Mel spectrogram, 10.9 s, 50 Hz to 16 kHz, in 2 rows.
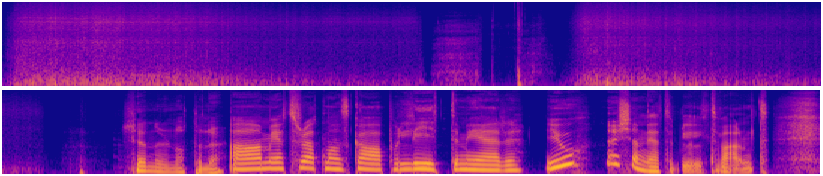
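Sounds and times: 
breath blown onto the back of a hand: 0.0s - 6.2s
speech: 6.4s - 10.9s.

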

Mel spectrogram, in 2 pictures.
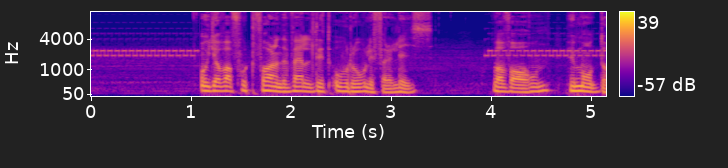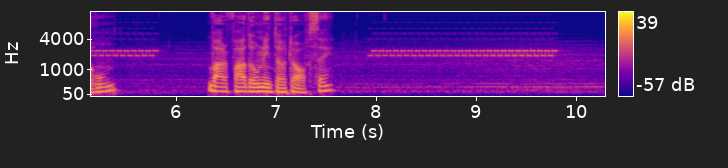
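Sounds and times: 
telephone ringing with electronic trilling tone: 0.0s - 1.5s, 4.0s - 6.0s, 7.9s - 9.9s
speech: 1.1s - 5.6s, 6.4s - 7.7s.

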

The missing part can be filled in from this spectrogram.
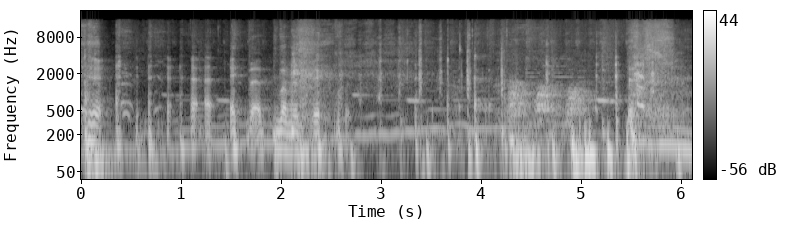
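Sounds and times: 
laughter: 0.0s - 6.0s
speech: 0.1s - 2.8s
dog barking: 4.2s - 5.3s.

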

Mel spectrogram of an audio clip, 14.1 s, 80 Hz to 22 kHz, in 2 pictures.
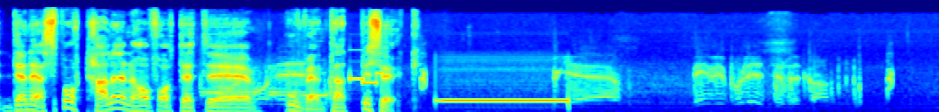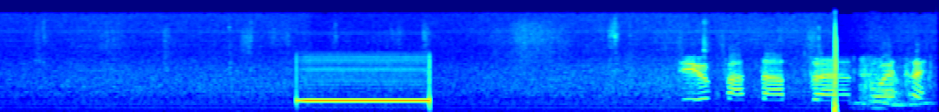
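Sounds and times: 
speech: 0.0s - 3.3s
telephone ringback tone on an outgoing call: 2.3s - 4.3s, 9.3s - 10.3s.

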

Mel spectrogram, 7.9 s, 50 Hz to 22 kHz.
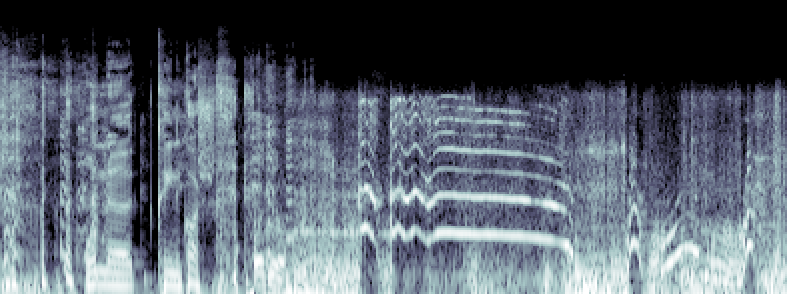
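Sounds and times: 
laughter: 0.0s - 1.4s, 2.2s - 3.4s
steady noise: 0.0s - 7.8s
speech: 0.7s - 4.2s, 5.6s - 7.8s
rooster crowing in a strained dog-like way: 2.9s - 5.7s.

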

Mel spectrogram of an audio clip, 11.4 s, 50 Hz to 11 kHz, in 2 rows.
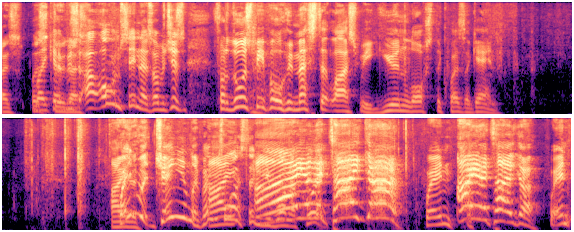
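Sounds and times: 
speech: 0.0s - 5.1s, 6.8s - 11.3s
paper sheets rustling as they are got ready for a quiz: 3.6s - 10.8s.

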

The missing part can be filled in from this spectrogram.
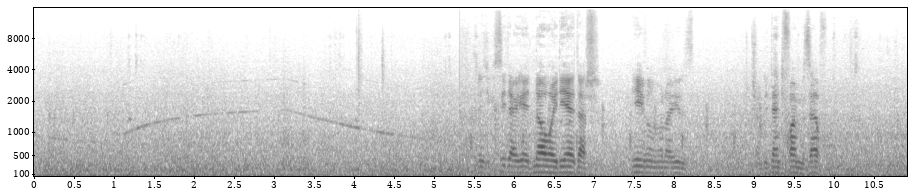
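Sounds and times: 
road and traffic noise: 0.0s - 10.9s
police car siren wailing: 0.8s - 6.0s
speech: 5.8s - 8.4s, 9.0s - 10.1s.

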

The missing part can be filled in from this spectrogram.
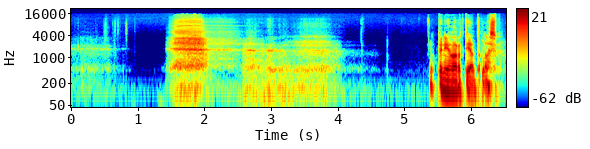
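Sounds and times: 
breathy exhale: 1.4s - 4.1s
deep inhalation after holding breath: 1.4s - 4.1s
speech: 5.4s - 6.5s.

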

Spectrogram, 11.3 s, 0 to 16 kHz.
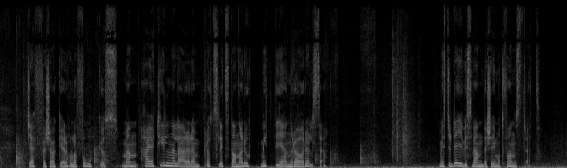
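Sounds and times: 
speech: 0.6s - 6.7s, 8.8s - 10.9s
steady low hum: 2.8s - 11.3s
white chalk scratching on a slate blackboard: 6.6s - 7.6s.

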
